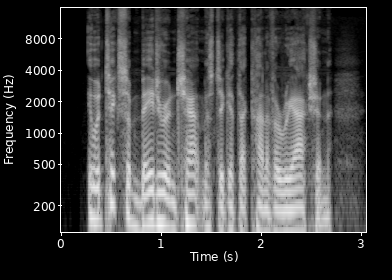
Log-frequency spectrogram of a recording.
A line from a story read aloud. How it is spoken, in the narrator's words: Anna said quickly, fearful of Alexandra's reaction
